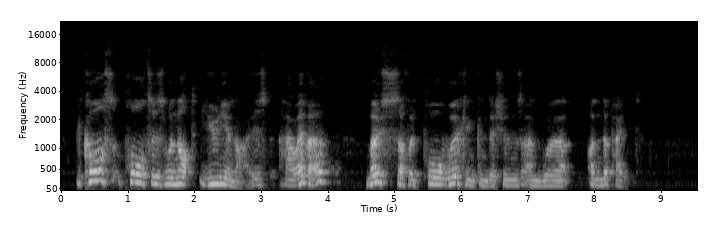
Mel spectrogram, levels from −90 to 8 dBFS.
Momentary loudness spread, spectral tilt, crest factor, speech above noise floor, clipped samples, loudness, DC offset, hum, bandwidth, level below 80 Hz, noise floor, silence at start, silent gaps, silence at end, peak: 13 LU; -8.5 dB/octave; 20 dB; 50 dB; under 0.1%; -27 LUFS; under 0.1%; none; 7 kHz; -70 dBFS; -76 dBFS; 0.25 s; none; 1.05 s; -8 dBFS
